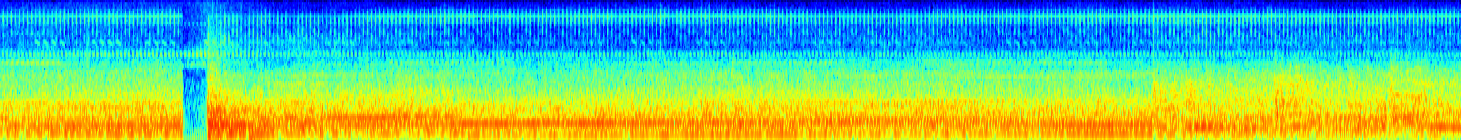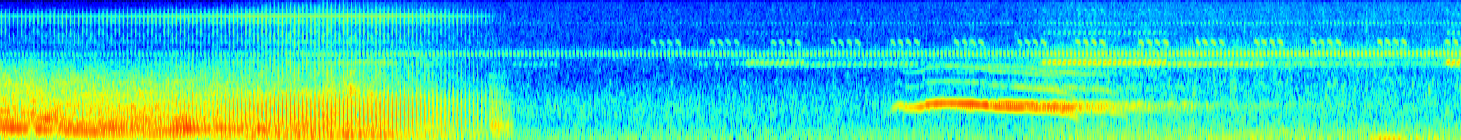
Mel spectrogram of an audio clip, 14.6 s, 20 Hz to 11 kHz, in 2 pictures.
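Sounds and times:
large black car's loud engine slowing to a stop: 0:00.0 - 0:09.9
faint chirps: 0:09.0 - 0:14.6.

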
